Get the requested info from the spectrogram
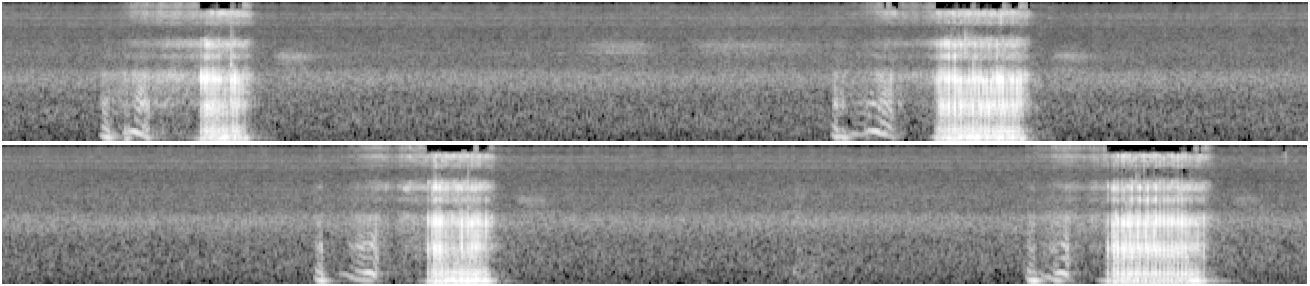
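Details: Big Chihuahua Ted from Indonesia sleeping and snoring: four rasping snores roughly every three and a half seconds, each led by two quick squeaky wheezes on the inhale, the room otherwise quiet.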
